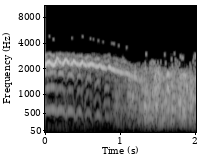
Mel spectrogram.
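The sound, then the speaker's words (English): A horse whinny used as a radio sound effect for a horse called Dobbin pulling a wagon: a loud, high, wavering neigh that slowly falls in pitch and fades into breathy noise. “Well, can't the horse pull for a while? I'm tired. Well, all right. Hey, Dobbin, get out of that wagon.”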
